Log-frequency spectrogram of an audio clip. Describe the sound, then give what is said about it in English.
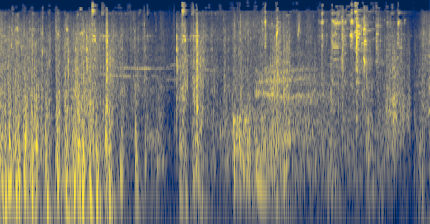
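Cavalry horses ride up with loud, rapid clip-clop of many hooves in a dense, uneven rhythm, and a horse whinnies over the hoofbeats. “The men from the valley and the cavalrymen rode up.”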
